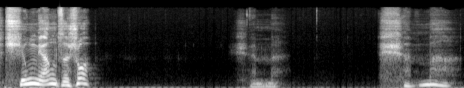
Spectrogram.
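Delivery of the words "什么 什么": stunned disbelief. Acted. Dying woman asks her rival in disbelief if she is jealous. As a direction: gasp out the questions in shock.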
